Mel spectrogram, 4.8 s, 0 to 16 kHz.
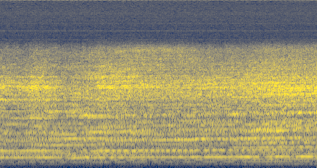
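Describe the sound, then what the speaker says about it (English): Harry Gant's stock car racing engine at the 1989 AC Spark Plug 500, a loud, steady droning roar held throughout without pauses or voices. "Let's listen to the places where Harry is on and off the accelerator for a few minutes here."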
